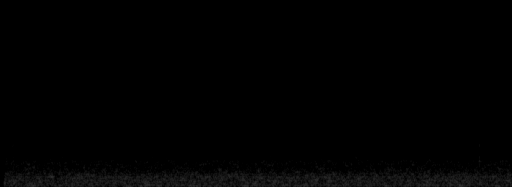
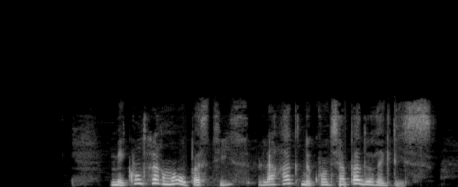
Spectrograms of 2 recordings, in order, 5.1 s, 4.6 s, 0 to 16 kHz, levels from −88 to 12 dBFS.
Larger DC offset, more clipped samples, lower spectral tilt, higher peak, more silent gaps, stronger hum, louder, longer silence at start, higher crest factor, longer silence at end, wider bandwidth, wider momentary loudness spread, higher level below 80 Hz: neither; neither; about the same, -5.5 dB/octave vs -5.5 dB/octave; second, -56 dBFS vs -2 dBFS; neither; neither; second, -70 LUFS vs -18 LUFS; second, 0.05 s vs 1.1 s; about the same, 14 dB vs 18 dB; second, 0 s vs 0.3 s; second, 4.8 kHz vs 7.8 kHz; second, 0 LU vs 15 LU; second, -88 dBFS vs -56 dBFS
